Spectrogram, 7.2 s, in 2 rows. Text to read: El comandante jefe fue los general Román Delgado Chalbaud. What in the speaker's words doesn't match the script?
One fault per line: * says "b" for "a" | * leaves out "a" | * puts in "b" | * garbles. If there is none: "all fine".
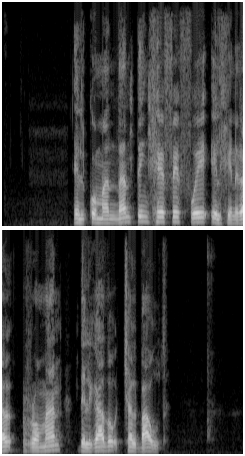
* puts in "en"
* says "el" for "los"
